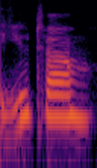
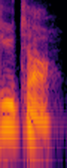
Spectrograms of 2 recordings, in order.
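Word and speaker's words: Etowah: what about Eda uh Utah that's how you say that Utah e t o w a h yeah that's Utah I feel you that's how I spell like phonetically that's how you would say it you know I ain't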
